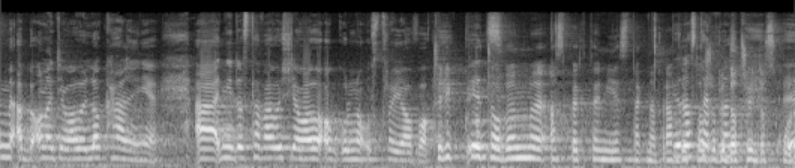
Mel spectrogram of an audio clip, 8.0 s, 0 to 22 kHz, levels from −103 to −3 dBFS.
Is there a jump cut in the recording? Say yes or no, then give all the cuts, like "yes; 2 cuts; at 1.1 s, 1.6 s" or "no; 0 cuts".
yes; 1 cut; at 2.9 s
